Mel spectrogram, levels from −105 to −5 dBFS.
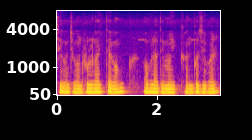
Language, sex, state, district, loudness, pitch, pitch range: Chakma, male, Tripura, Unakoti, -15 LUFS, 120 Hz, 115-125 Hz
